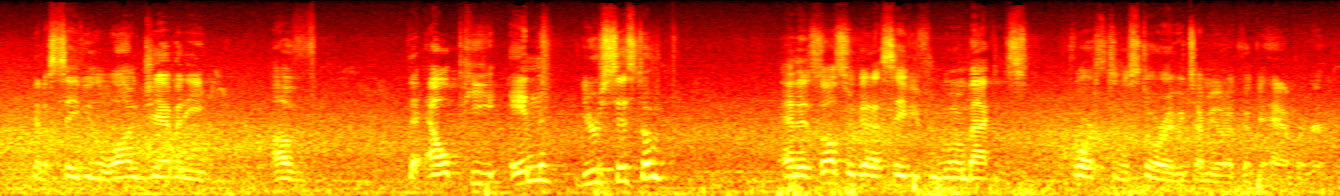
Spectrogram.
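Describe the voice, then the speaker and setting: Noticeable background noise beneath a very fast pace. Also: man. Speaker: RV salesman. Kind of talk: product walk-through. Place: street.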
